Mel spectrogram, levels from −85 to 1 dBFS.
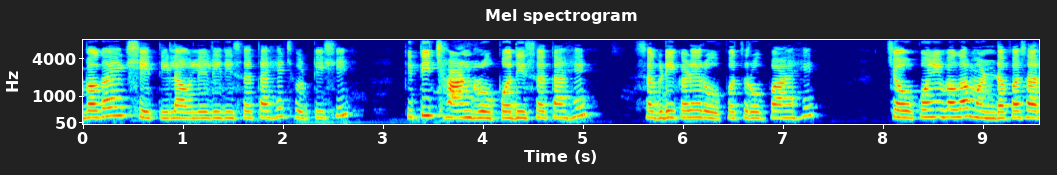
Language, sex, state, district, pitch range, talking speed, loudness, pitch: Marathi, female, Maharashtra, Solapur, 230-260 Hz, 120 wpm, -18 LUFS, 240 Hz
